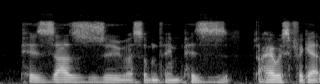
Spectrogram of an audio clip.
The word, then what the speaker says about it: Pazuzu: Is it Pizazu? Yeah. Pizazu. I'll give it to you. I don't really know how to say it anyway. Pazuzu? Is that how you say it? Pazuzu, yeah.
